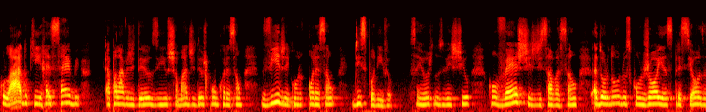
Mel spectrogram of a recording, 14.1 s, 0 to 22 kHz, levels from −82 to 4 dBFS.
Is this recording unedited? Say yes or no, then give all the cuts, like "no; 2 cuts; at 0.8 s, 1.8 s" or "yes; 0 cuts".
no; 2 cuts; at 8.1 s, 11.8 s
